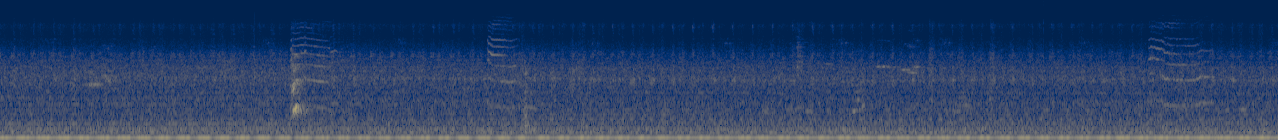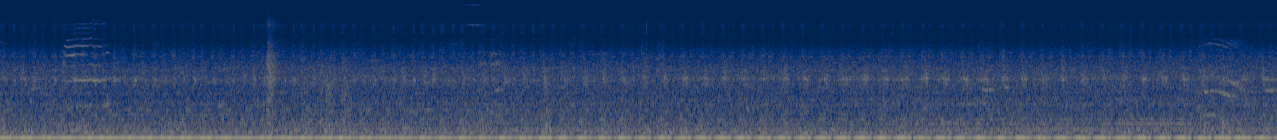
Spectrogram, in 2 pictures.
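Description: A steady low hum, with short, high, gliding animal calls heard several times, and one sharp click about four seconds in.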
